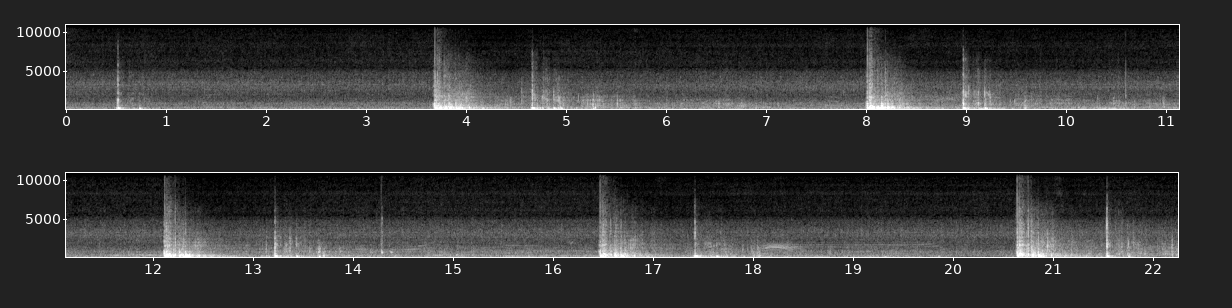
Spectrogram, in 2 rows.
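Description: Knockout Brocade 3-inch 9-shot fireworks cake at a dealer demo show, sharp outdoor booms fired one after another every few seconds, each followed by a crackling tail and rumble, with distant crowd ambience between shots.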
